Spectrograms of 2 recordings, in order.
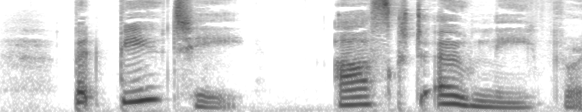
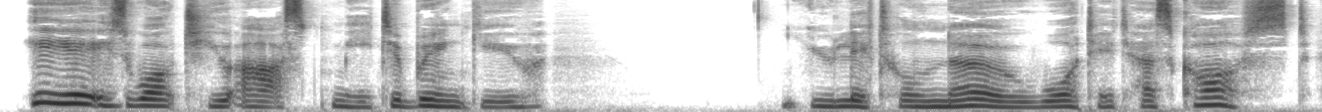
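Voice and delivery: subdued father, heavy with regret; sad; 3 semitones lower than usual. A narrator's reading. Merchant gives Beauty her costly rose, sad voice. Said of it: "he said sadly".

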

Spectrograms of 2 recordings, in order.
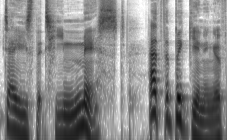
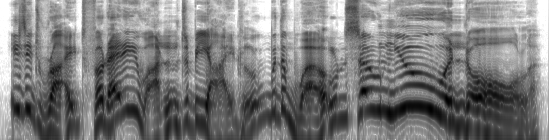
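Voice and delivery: high horse voice; 6 semitones higher, 4 dB louder than usual. Acted. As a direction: stretch out the last words as the horse. Horse voice in the story.

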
